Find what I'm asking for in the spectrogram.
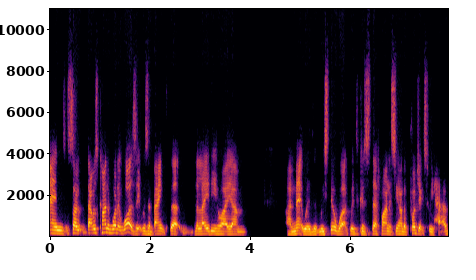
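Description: In an English accent, a man at medium pitch talks fairly quickly, with ordinary pitch variation and very even loudness. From England. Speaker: real estate investor, former musician. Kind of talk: interview.

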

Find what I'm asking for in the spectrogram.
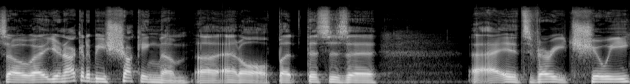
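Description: On a very clean recording with a silent background, a man with an American accent speaks at a fairly slow pace in a normal speaking voice, with ordinary pitch variation and very even loudness. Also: medium pitch for a man. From New Jersey. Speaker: food expert. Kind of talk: casual chat.

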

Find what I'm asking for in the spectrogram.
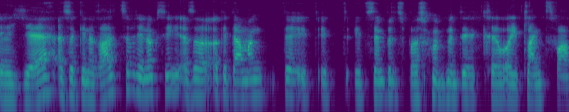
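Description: In a quiet background, a man with an Arabic accent speaks at a fairly high pitch with ordinary pitch variation, a bright, sharp tone, and a fairly slow pace. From Syria, Aleppo. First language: Arabic (speaking Danish). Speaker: Syrian refugee, student. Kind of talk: interview. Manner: halting, many fillers.

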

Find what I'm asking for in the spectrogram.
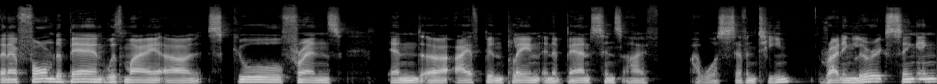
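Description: With a German accent, a man talks in a fairly low pitch with ordinary pitch variation. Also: fairly slow pace, very clean recording, silent background. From Germany. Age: 40s. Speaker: landscape photographer. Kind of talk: interview.

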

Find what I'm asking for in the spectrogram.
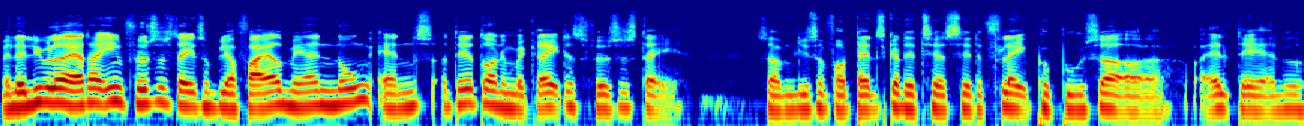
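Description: A normal speaking voice from a man, fairly high in pitch, at a moderate pace with ordinary pitch variation, dry and close with no echo on a very clean recording with a silent background. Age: 20s. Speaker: radio co-host. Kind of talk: casual chat.

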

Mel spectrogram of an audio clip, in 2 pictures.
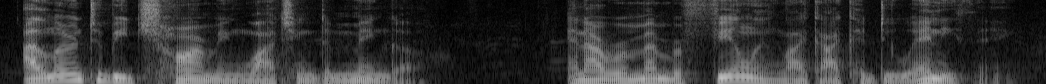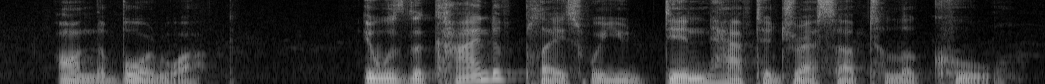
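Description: With an American accent, a man uses a plain, everyday voice at fairly low pitch with lively intonation. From US West Coast, Los Angeles (Venice Beach). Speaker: storyteller sharing personal memories. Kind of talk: scripted narration. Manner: slow and clear, simple English for learners.

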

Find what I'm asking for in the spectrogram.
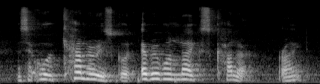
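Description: A woman with a Swedish accent speaks at a moderate pace with fairly even intonation, against noticeable background noise. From Sweden. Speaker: architect and professor. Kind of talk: casual interview conversation. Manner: halting, many fillers.

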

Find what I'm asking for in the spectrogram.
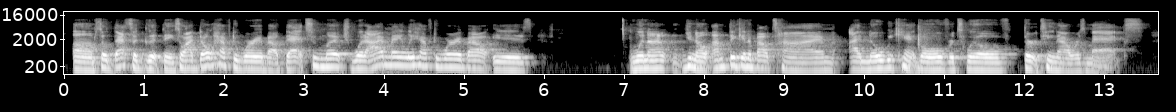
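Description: A woman with an American accent has an unremarkable speaking voice, fairly low in pitch. She speaks at a fairly slow pace with ordinary pitch variation. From US South, Macon, Georgia. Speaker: television director. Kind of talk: casual interview conversation.

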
